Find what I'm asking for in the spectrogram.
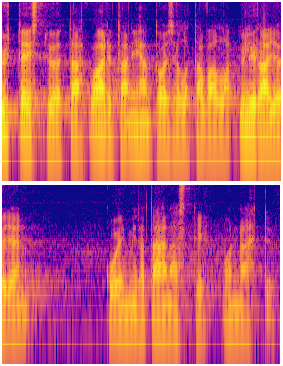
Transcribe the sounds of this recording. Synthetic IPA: yht̪eist̪yøt̪æʋɑːɾit̪ɑːnihɑnt̪oiselːɑt̪ɑʋɑlːɑylirɑjojen | kuimmit̪æt̪æhænɑst̪ionnæht̪y

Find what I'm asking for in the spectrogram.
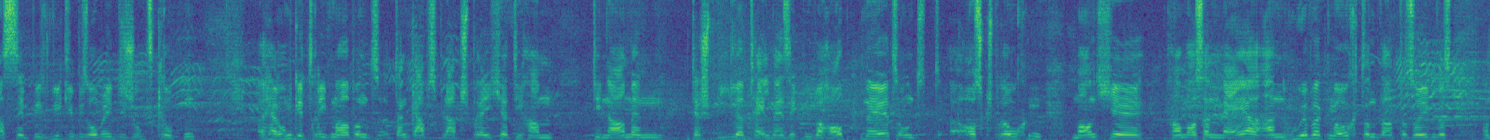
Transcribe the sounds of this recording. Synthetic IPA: asibɪsvɪɐklɪçb̥ɪsoːbəɪ̃ndiʃʊt͡sɡ̥ʁʊpn̩ | ɦɛɐʁʊmɡətʁiːbm̩haːpʊntd̥ɑnɡaːpsb̥latʃpʁɛçɐd̥iːɦaːbm | d̥iːnaːmən | d̥eːɐʃpiːlɐtʰæɪlvæɪzəʔyːbɐɦaʊp̚tneːdʊntɑʊsɡ̥ʃpʁɔxn̩ | mɑnçə | haːbm̩ɑʊsanmæɪɐʔanɦuɐbɐɡmɑχtʊntlap̚d̥ɑsoɪɐɡŋ̩tvɑsʊn

